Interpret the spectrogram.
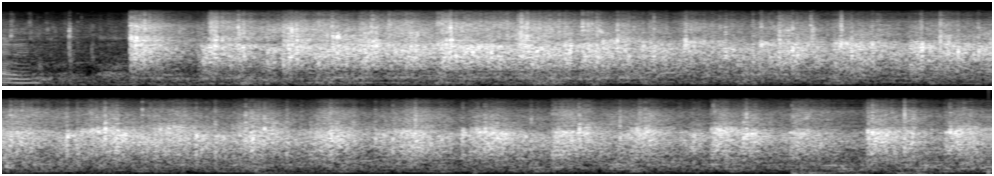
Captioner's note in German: Beifall bei der FDP und der SPD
